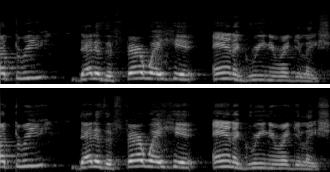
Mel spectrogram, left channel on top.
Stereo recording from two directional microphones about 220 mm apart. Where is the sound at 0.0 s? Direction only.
35° right (ahead or behind).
